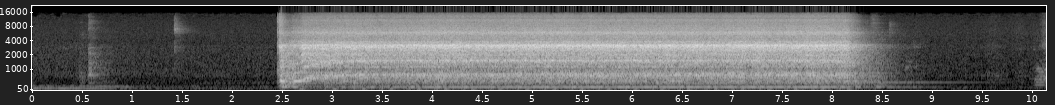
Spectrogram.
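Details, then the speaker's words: Gravely 16 Professional walk-behind mower, 578 hours, fresh gas, air filter off, run on starting fluid: catches sharply, fast even buzz about five seconds, then winds down and dies; fuel not reaching carburettor. "okay so not getting fuel up to the car it coul"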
